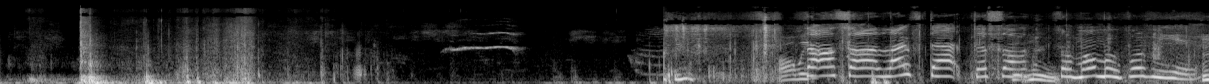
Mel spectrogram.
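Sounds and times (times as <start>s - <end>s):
child squealing: 4.4s - 5.3s
child whining cries: 4.4s - 5.3s, 6.3s - 6.9s.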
